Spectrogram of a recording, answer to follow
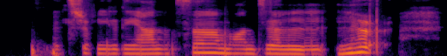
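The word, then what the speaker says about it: Lheureux: Mademoiselle Leroux. The audiobook narrator kept saying Leroux. Leroux? This is how you pronounce it.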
